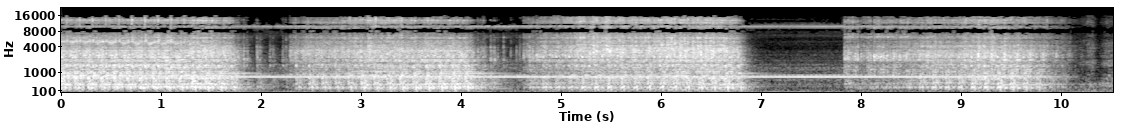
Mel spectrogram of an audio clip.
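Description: Wood lathe running with a steady whine while a tool or abrasive rasps against the spinning wooden bowl in four passes, with short breaks about 2, 4 and 7 seconds in. The sound drops away near the end.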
